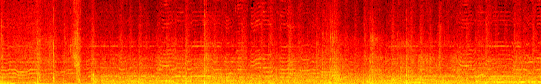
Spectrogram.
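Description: A continuous rough rumbling and rattling, like something rolling over a hard surface, with a few sharp knocks, over background music.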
